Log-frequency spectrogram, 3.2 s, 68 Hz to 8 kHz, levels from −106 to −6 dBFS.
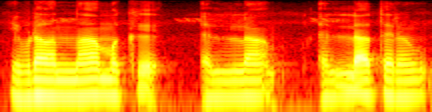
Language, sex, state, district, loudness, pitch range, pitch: Malayalam, male, Kerala, Kasaragod, -20 LUFS, 125-135 Hz, 130 Hz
